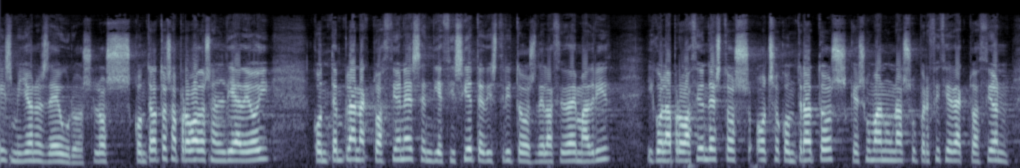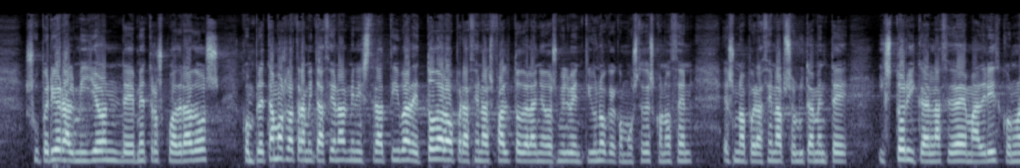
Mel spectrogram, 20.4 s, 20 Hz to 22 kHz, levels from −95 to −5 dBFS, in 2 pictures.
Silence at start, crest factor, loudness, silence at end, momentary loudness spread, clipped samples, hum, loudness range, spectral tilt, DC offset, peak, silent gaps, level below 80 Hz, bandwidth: 0 s; 18 dB; -24 LUFS; 0 s; 8 LU; under 0.1%; none; 3 LU; -1 dB/octave; under 0.1%; -6 dBFS; none; -70 dBFS; 15.5 kHz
